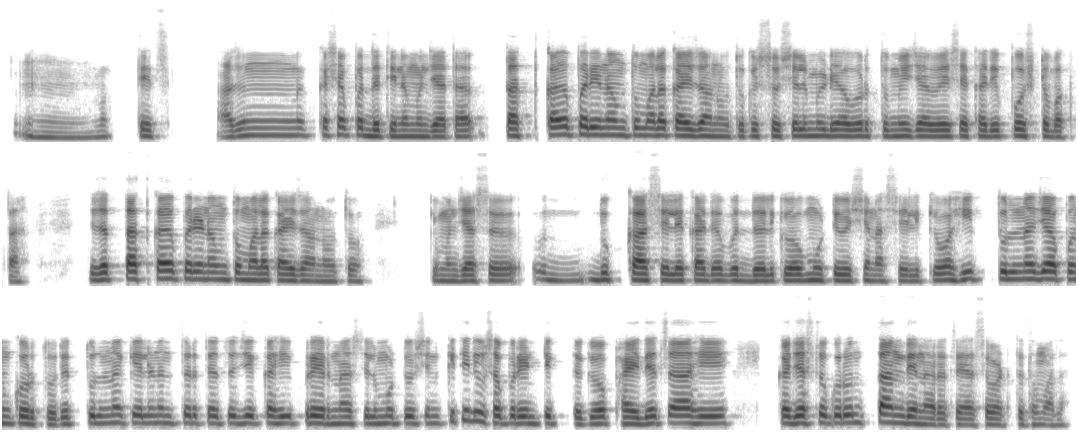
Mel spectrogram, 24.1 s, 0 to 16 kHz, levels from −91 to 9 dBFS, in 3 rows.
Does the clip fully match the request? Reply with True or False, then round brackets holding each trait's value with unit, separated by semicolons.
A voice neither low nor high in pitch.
True (170 Hz)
